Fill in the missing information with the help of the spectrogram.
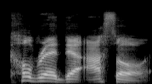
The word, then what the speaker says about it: Cobra de Aço: I'm going to go to the Brazilian market, and I'm picking Cobra de Aço as my next choice. – How is that spelled? – Cobra, D-E-A, and it's the soft C-O, but A-C-O.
